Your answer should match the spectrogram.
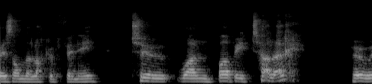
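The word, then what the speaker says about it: Funzie: funsy was strangely enough they don't pronounce it fonzie they pronounce it finney but on the lock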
